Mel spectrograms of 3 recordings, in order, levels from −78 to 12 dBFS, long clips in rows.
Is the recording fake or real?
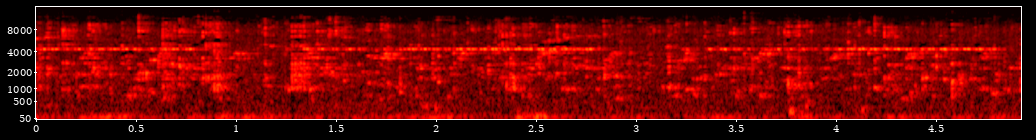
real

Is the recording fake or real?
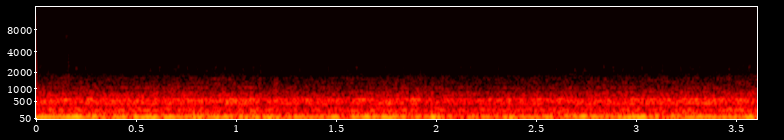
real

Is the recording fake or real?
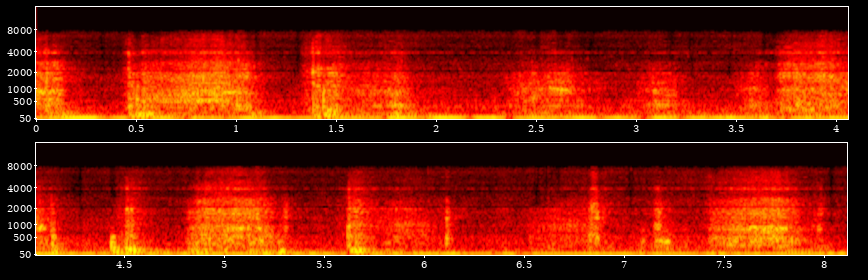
fake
